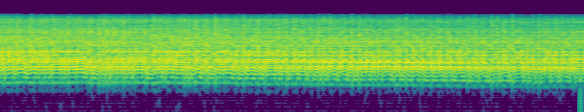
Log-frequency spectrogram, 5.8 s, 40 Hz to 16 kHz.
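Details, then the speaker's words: Shindaiwa 360 two-stroke chainsaw, long-stored, Walbro WT-89 carburetor, choke in, after low-speed screw turned out half a turn for a lean bog: steady buzzy idle sags slightly instead of holding even. Idle mixture a little too rich; screw turned in a quarter turn. "That little dip down indicates it's a little too rich at idle."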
